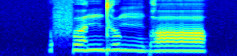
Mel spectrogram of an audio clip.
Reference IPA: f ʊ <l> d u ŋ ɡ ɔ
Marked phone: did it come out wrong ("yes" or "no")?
yes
